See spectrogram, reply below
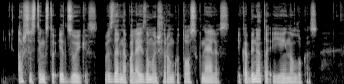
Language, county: Lithuanian, Šiauliai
